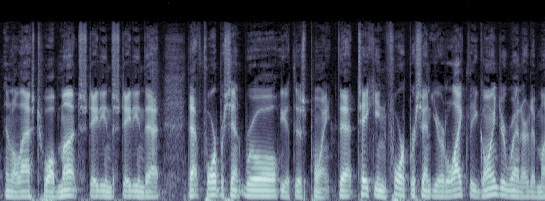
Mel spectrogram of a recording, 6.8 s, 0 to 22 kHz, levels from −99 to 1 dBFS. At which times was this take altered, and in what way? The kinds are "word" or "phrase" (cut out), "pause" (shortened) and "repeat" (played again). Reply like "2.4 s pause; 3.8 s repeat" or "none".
1.4 s repeat; 3.5 s phrase; 4.2 s pause; 5.3 s word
